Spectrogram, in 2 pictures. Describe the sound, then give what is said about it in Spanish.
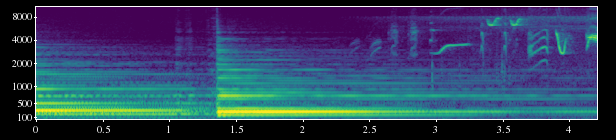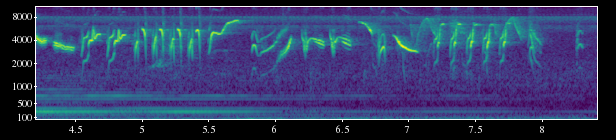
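A steady tonal drone fades out over the first few seconds, then a lesser goldfinch (Spinus psaltria) sings a rapid, twittering run of high chirps and warbles, fairly loud, continuing to the end. “Jilguero dominico, de nombre científico Spinus altria.”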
